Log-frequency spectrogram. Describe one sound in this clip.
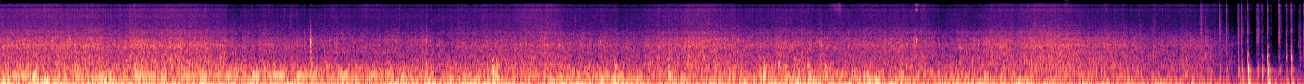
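Rain patters steadily on a car window.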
